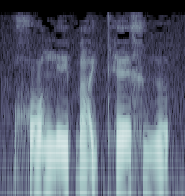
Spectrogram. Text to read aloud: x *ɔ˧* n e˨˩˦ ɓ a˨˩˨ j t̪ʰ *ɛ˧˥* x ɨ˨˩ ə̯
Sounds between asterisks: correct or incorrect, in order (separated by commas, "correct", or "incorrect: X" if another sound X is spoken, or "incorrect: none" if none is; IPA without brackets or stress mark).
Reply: correct, correct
